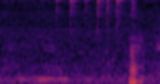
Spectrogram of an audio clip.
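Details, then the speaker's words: Stock Unitex mouse, opened up, giving six sharp, loud, crisp high clicks in about a second; its noisy switches are to be replaced with silent switches. "Kali ini saya akan memodifikasi sebuah mouse dari Unitex yang suaranya sangat bising."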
